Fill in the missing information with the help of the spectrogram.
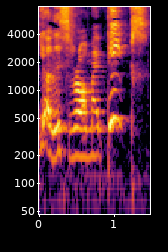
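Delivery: high teasing mimic of the line; mocking imitation. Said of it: "He was like".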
